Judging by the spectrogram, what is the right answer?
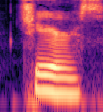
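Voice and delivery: put-on droll, flat, unenthusiastic monotone delivery. Recounting how someone said cheers, imitating a flat monotone cheers. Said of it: "a monotone cheers. It wasn't as enthusiastic as I just said. ... very droll".

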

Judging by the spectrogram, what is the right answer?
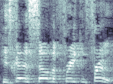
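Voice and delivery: high, exasperated rant, thrown up in disbelief.

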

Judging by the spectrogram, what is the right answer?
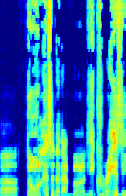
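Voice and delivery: put-on strong Chinese accent, very high and slow. Telling a story, an old man calls out in a strong chinese accent. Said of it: "a very strongly accented Chinese voice".

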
